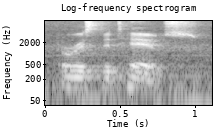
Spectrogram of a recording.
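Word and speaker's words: Aristoteles: Still in ancient philosophy, we move to a guy by the name of Aristotle, or as it's sometimes actually more accurately pronounced, Aristoteus.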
